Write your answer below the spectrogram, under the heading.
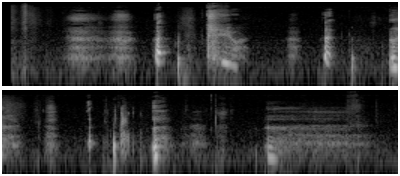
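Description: A run of short, muffled bursts with breathy intakes between them: repeated sneezes, mostly held back or half stifled.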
